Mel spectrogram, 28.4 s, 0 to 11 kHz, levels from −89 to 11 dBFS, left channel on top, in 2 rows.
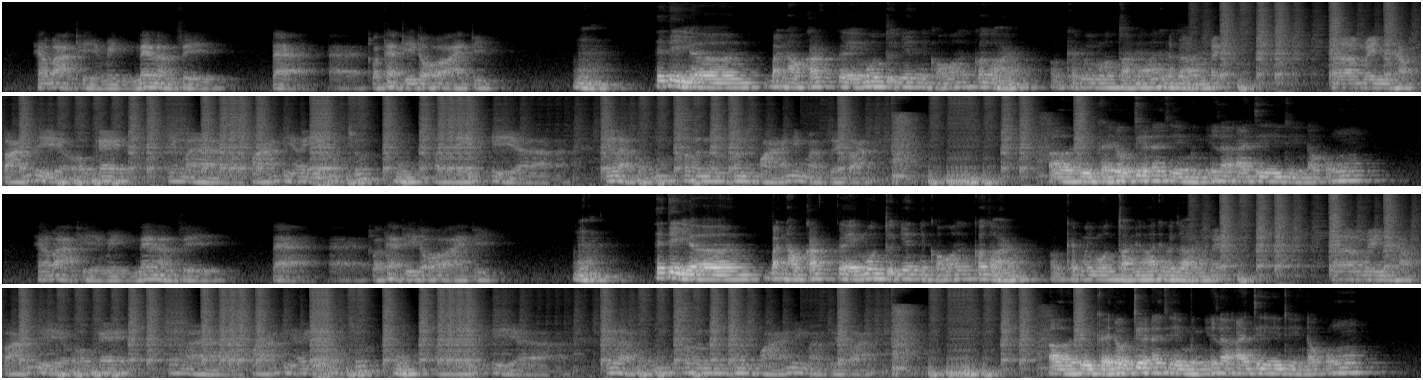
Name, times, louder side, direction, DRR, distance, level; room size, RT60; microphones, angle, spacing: voice 1, 0.3-2.2 2.7-4.9 11.8-12.2 13.3-15.5 15.8-17.9 18.5-22.9, left 2 dB, 40° left, 2 dB, 0.4 m, -33 dB
voice 2, 5.7-6.0 6.5-10.2 10.5-12.1 18.1-18.4 23.8-23.9 24.6-27.7, right 3 dB, 60° right, 3 dB, 0.6 m, -25 dB
sound 1, 11.9-25.0, right 1 dB, 10° right, 0.5 m, -35 dB
4.3 x 2.0 x 3.1 m, 0.69 s
head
